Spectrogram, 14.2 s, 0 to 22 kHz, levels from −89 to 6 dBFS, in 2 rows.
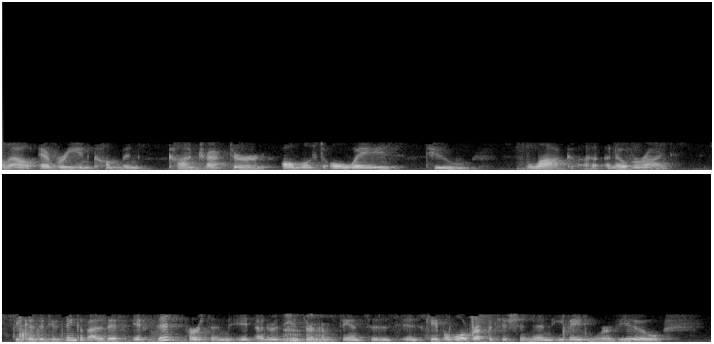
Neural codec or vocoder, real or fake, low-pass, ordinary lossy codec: none; real; 3.6 kHz; MP3, 32 kbps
